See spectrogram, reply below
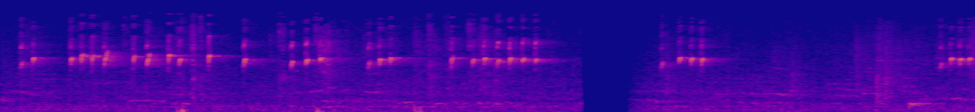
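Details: Group of European goldfinches giving batbata chatter, used to stimulate males to sing and breed: bursts of bright, tinkling twitters and high trills, briefly breaking off to silence midway before resuming with sharp chirps.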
